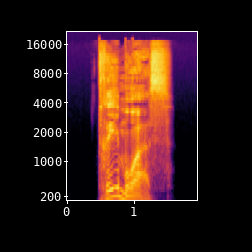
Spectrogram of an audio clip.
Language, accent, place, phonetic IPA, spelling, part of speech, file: German, Germany, Berlin, [ˈtʁeːmoːɐ̯s], Tremors, noun, De-Tremors.ogg
- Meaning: genitive singular of Tremor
